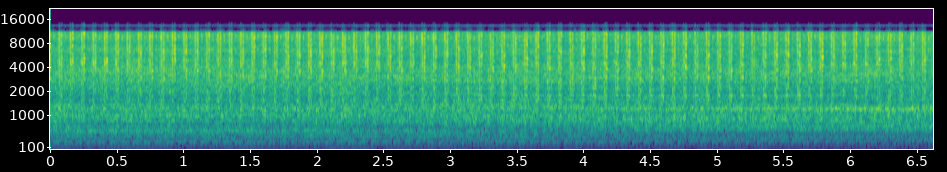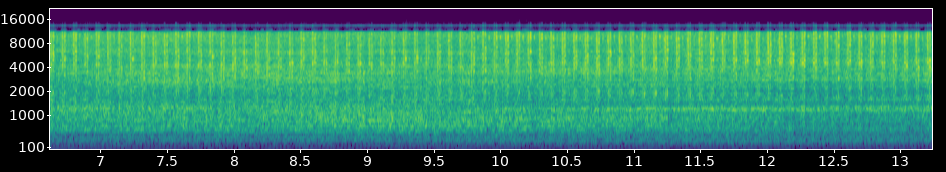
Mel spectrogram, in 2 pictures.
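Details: Opel X30XE engine cold start with check engine light on: steady fast ticking knock, a little over two per second, over busy engine note; hydraulic lifter on cylinder 1 suspected.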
